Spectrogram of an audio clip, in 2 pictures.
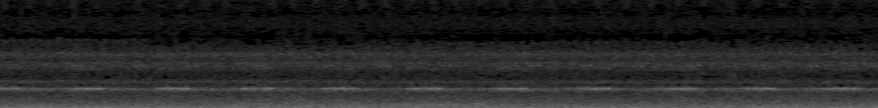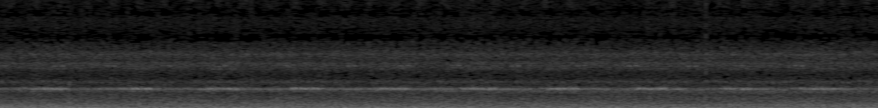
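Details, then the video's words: Crickets calling in the evening outside by a deck strung with decoration lights, sharp high chirps recurring at a brisk, regular pace over steady low hum and hiss. "Chihuahua Puppy Laying On Deck with Cricket Sounds"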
